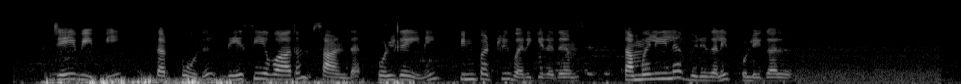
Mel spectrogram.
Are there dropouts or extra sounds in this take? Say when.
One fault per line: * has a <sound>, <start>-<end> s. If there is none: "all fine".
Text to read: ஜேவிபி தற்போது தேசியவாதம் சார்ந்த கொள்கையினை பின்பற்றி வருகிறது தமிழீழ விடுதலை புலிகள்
all fine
